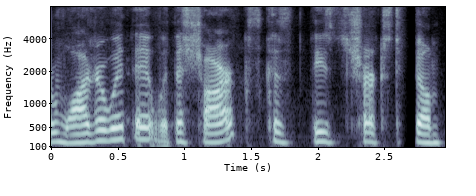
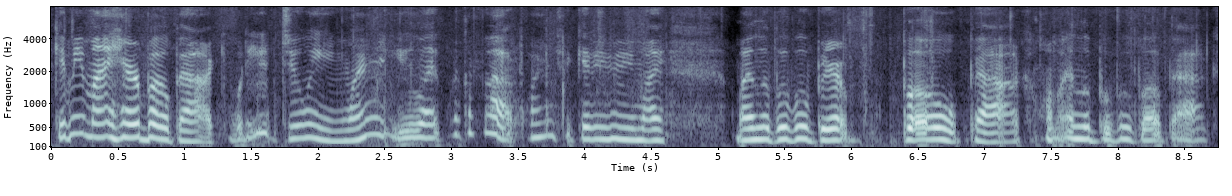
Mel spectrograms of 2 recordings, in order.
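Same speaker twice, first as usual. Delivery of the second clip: higher-pitched pretend toy voice; indignant Labubu doll; 4 semitones higher than usual. Labubu doll demanding its hair bow back, indignant little voice. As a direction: play a toy whining for its things. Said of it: "My little boo boo's like".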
